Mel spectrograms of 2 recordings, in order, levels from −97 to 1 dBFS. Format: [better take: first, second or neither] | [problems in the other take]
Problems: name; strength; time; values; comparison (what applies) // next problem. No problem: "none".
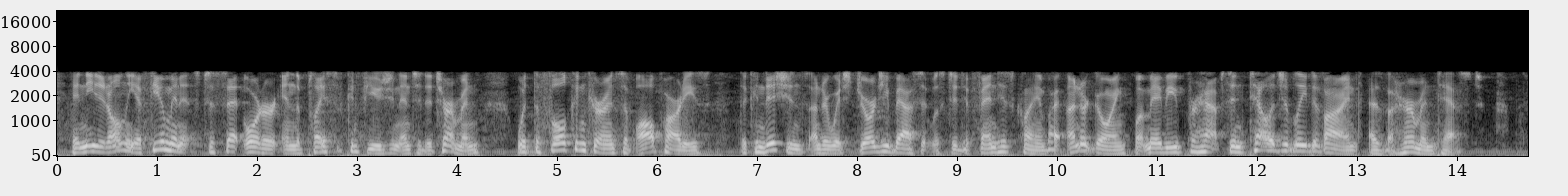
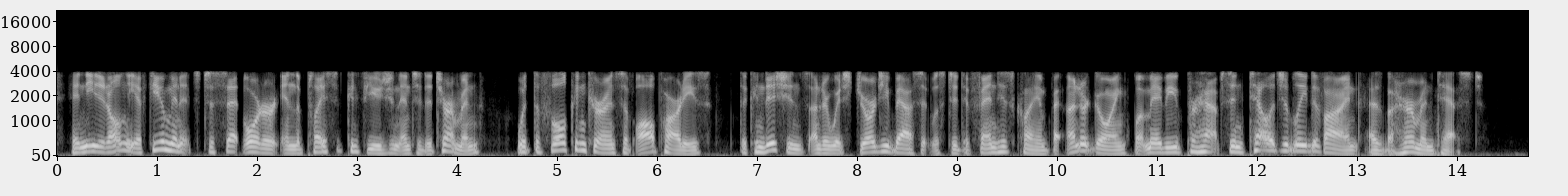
first | noise reduction (neural diffusion model UNIVERSE++)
